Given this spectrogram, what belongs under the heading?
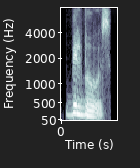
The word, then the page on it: bilboes: Indian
